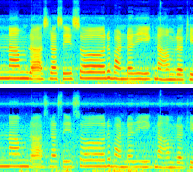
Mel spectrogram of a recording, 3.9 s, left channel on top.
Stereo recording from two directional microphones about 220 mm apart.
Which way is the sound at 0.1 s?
30° left (ahead or behind).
